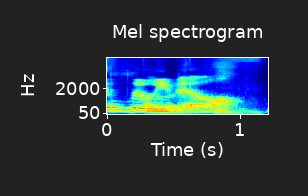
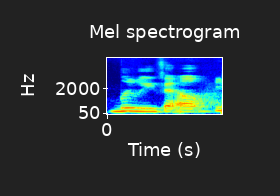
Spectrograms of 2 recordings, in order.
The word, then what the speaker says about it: Louisville: You say Louisville. – Louisville. – You're still not saying it right.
